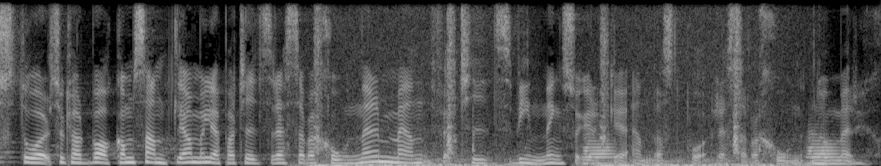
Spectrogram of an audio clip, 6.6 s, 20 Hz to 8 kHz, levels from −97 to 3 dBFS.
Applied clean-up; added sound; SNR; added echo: none; Clock + Brass instrument; 2 dB; none.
